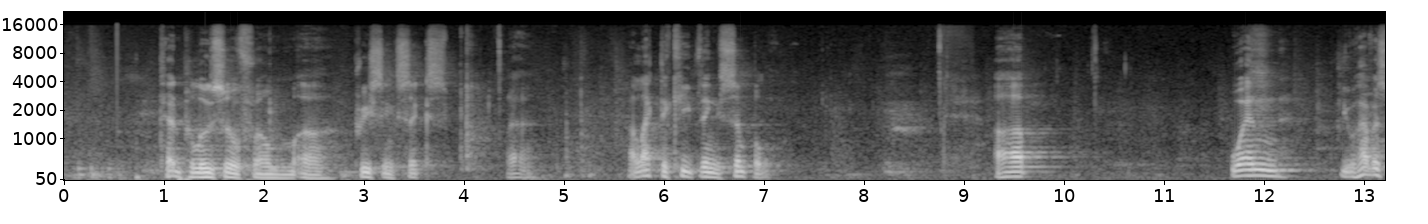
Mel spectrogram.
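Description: An elderly man speaks into a microphone, heard over loudspeakers in a large echoing hall.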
